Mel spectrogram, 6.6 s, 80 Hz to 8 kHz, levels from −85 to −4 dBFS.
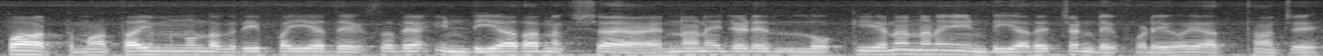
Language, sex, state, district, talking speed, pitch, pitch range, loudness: Punjabi, male, Punjab, Kapurthala, 270 wpm, 130 Hz, 125-140 Hz, -18 LUFS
